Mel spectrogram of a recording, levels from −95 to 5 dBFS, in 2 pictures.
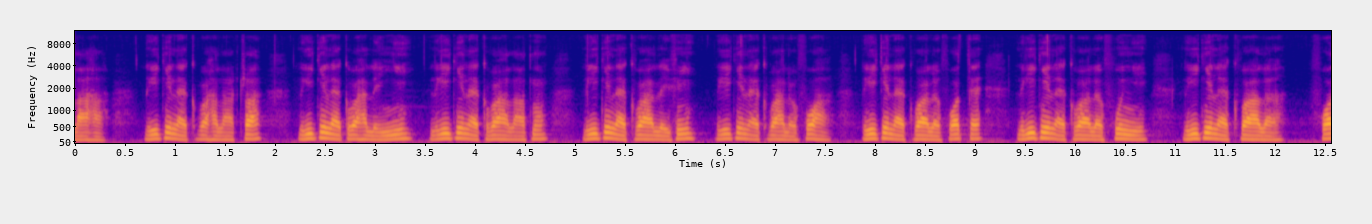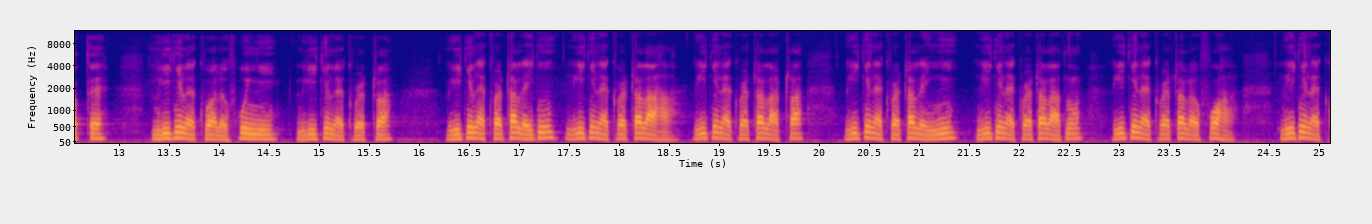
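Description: From 16.56 s, right after "endhga kyin", there's a wrong sample rate: playback runs about 1.09 times fast, nudging the voice up about 1.5 semitones, which fits 22 kHz audio played at 24 kHz.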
